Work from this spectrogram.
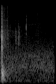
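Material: Wood.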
